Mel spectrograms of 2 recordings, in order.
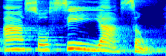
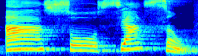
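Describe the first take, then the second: First: "associação" as a-so-CI-A-ção; split vowels. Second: "Associação" slowly as a-so-CIA-ção; one beat for cia; joined vowels. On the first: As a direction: separate ci from a. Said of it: "Eu não falo". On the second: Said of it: "pronuncio uma sílaba só". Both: Shown as a demonstration.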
